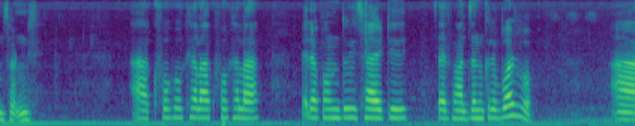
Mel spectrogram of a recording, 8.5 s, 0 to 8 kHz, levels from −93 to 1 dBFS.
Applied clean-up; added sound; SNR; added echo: none; none; none; none.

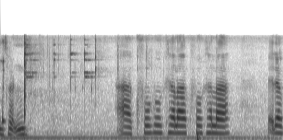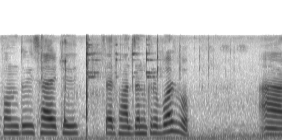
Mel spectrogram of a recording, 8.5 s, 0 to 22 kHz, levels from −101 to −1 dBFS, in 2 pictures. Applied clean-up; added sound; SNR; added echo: none; Shatter / Crushing; 9 dB; none.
